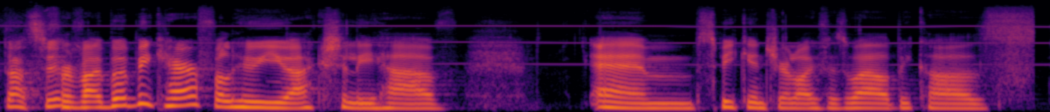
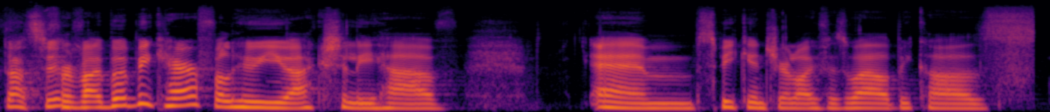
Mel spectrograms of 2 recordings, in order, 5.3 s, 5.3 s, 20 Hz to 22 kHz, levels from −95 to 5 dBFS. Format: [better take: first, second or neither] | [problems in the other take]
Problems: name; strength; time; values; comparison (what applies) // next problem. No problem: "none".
second | high-pitched whine; faint; throughout; 8.5 kHz, 25 dB below the speech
